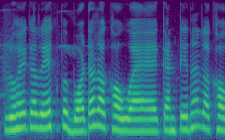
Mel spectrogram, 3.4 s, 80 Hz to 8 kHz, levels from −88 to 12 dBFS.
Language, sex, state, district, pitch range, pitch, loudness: Hindi, female, Jharkhand, Garhwa, 220-275 Hz, 240 Hz, -14 LUFS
